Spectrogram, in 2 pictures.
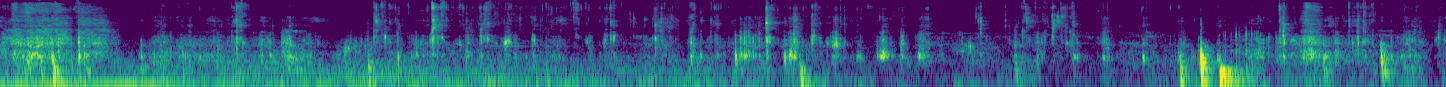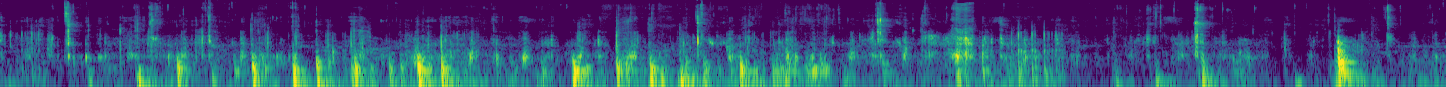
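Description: Close-miked chewing of a mouthful of rice with chicken liver and gizzards: continuous irregular wet clicks and crunches, with a sharper click about twelve seconds in and another near the end.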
